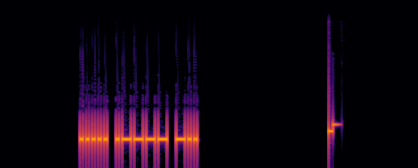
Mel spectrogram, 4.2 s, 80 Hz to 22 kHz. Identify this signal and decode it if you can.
Morse code, heard as a keyed tone, about 38 wpm, 700 Hz. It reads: 51D
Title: Three Challenging Letter-Number Combinations 40wpm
